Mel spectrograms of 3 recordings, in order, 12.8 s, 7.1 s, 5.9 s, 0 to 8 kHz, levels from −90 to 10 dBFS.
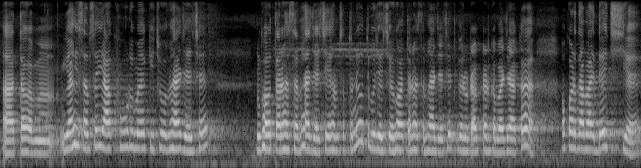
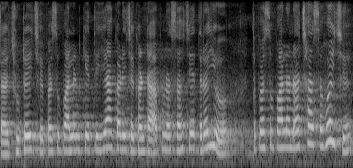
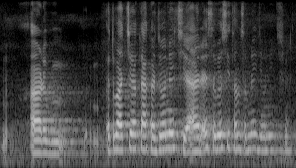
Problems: background sounds at intervals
